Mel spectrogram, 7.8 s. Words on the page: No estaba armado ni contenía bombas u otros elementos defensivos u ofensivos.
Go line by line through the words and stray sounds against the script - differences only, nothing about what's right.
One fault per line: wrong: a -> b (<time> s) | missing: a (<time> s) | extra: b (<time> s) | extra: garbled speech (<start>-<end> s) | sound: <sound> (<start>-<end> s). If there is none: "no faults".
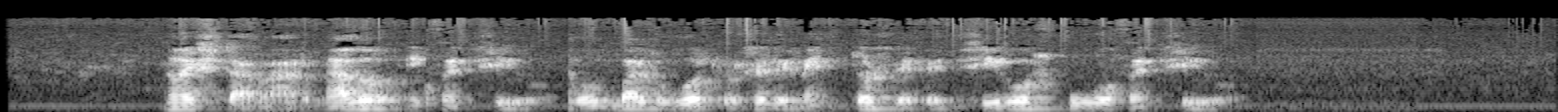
wrong: contenía -> ofensivos (2.1 s)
